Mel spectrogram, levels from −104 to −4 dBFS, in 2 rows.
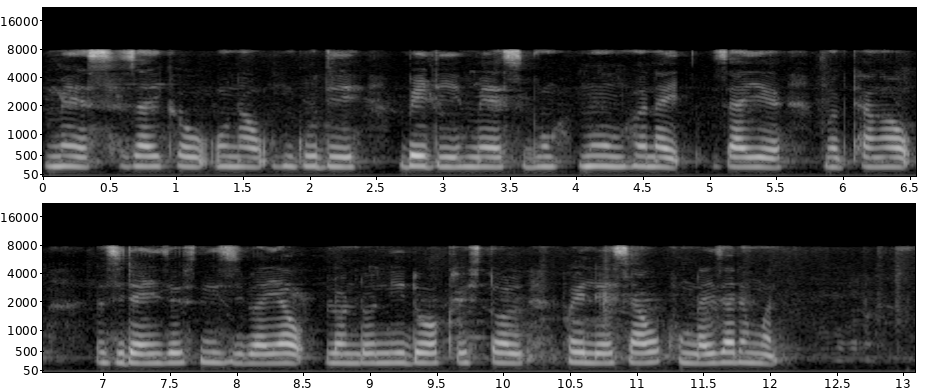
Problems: constant background noise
